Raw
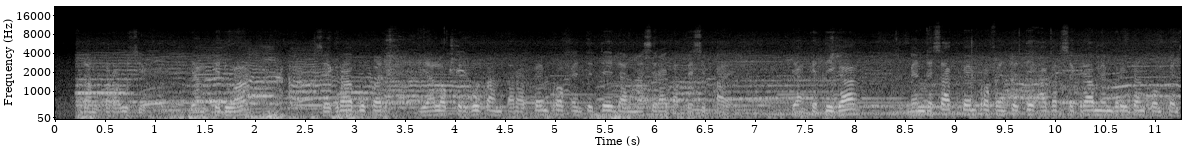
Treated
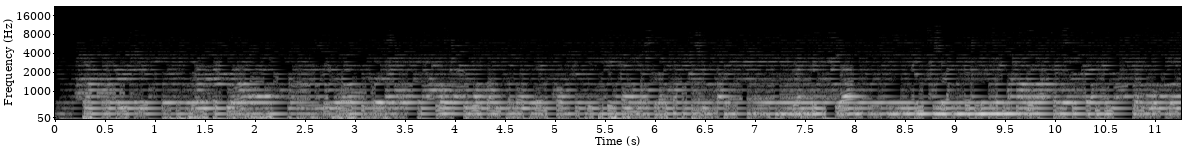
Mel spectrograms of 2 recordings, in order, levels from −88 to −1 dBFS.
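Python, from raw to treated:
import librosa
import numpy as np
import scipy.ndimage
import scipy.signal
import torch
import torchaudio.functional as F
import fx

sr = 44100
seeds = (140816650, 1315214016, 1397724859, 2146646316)

y = fx.spec_dropout(x, sr, seeds[0], share_pct=22)
y = fx.tilt_eq(y, sr, slope=-3.5)
y = fx.rider(y, sr, range_db=10, speed_s=2.0)
y = fx.bass_treble(y, sr, bass_db=1, treble_db=5)
y = fx.stiff_resonator(y, sr, f0_hz=190.0, decay_s=0.58, stiffness=0.008)
y = y * librosa.db_to_amplitude(9.0)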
